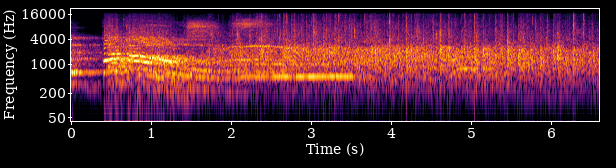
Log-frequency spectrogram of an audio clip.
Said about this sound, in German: mit einem riesigen und tobenden Applaus hier auf der Genius Forum Bühne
